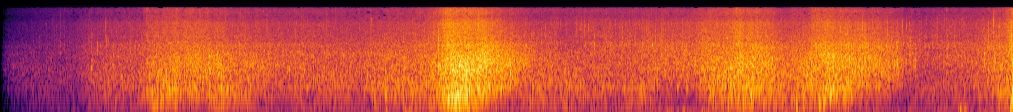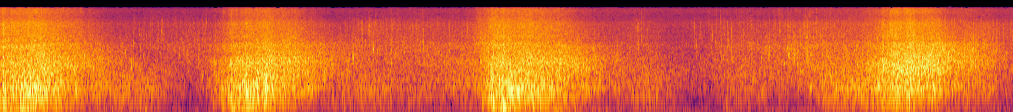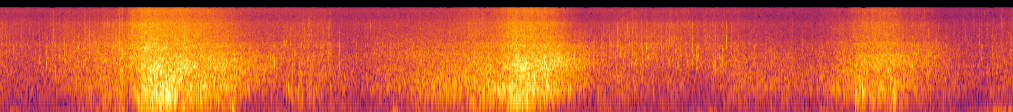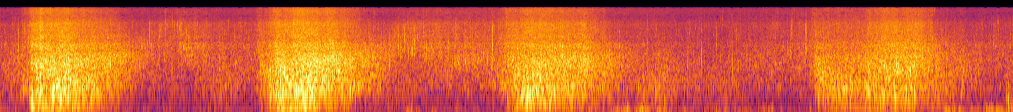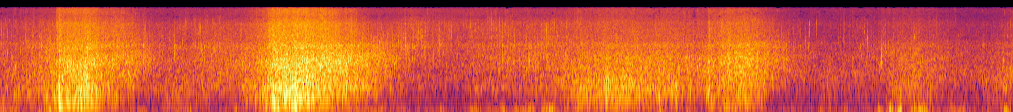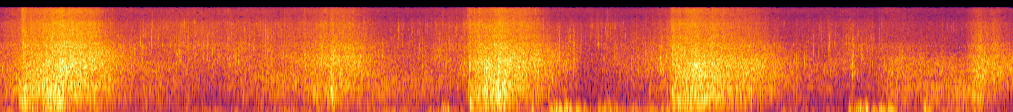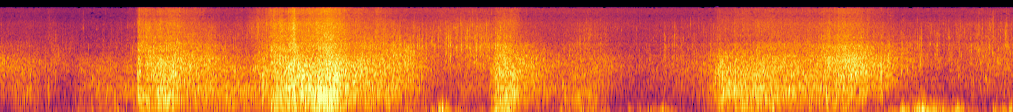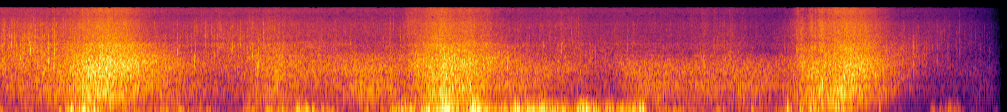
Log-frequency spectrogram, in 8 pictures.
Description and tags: Sea Waves Rocky Beach
Close XY stereo recording with no background noises of sea waves crushing on rocks and sand in a beach located in Preveza, Greece.
beach, rocky, sand, sea, sea-waves, soundscape, waves, waves-crushing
